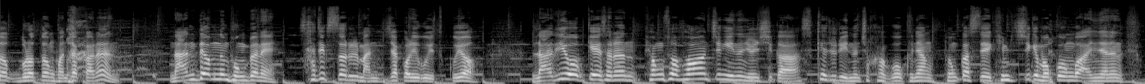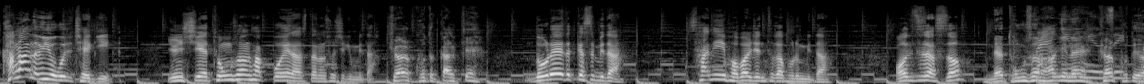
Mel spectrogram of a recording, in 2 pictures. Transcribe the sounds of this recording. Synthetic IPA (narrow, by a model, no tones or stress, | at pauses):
ʌk̚muɾʌt̚t͈ʌnkwʌnd͡ʑak͈anɯnːande̞ʌmnɯnpoŋbjʌne̞sʰad͡ʑik̚s͈ʌɾɯɭmand͡ʑid͡ʑak͈ʌɾiɡois͈k͈ujo | ɾadioʌp̚k͈eːs̬ʰʌnɯnpʰjʌŋsʰoɦʌʌnt͡ɕ͈ɯŋiinːɯnjunɕ͈iɡasʰɯ̥kʰe̞d͡ʑuɾiːnːɯnt͡ɕʰʌkʰaɡokɯɲaŋtoŋk͈as͈ɯe̞kimt͡ɕ͈iɡe̞mʌk͈ounɡʌaɲiɲanɯnkaŋɦanɯijoɡɯɭt͡ɕe̞ɡi | junɕ͈ie̞toŋsʰʌnɸwak̚p͈oe̞nasat͈anɯnsʰoɕʰiɡimɲida̰kjʌɭkodɯk͈aɭk͈e | noɾe̞dɯk͈es͈ɯmɲida | sʰaɲipʌbʌɭd͡ʑentʰɯɡap̬uɾɯmɲida | ʌdis̬ʰʌas͈ʌ | ne̞toŋs̬ʰʌnɦaɡinekjʌɭkodɯ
